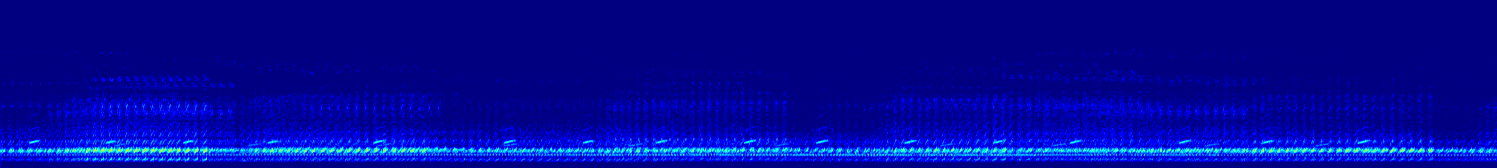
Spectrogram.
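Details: Dense frog chorus with rhythmic rapid trills pulsing over a constant humming mass of calls, a loud burst early on, and small upslurred chirps sprinkled across the recording.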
